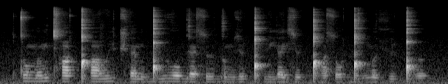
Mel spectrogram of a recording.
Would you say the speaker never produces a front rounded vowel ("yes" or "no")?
no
